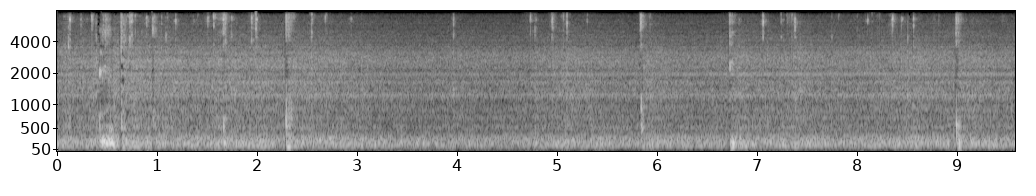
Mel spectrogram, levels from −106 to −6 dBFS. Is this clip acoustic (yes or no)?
no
